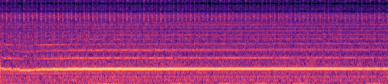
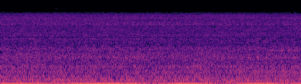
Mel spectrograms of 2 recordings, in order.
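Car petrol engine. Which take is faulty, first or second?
first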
